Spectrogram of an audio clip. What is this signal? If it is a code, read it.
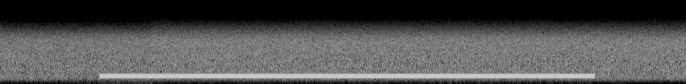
Telephone call progress tone (North American or UK plan), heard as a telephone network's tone, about 350, 440 Hz, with phone line noise. Dial tone.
